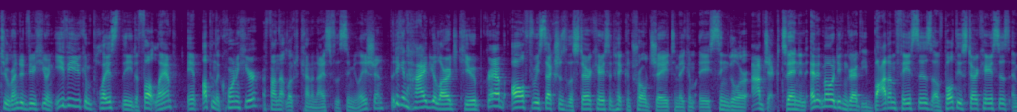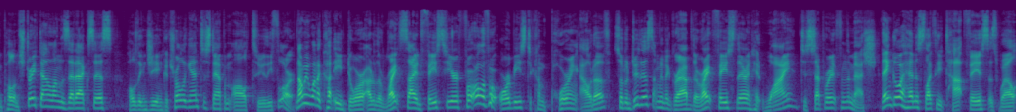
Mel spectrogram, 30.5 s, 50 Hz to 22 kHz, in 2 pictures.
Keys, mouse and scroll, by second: 0.7 click, 1.5 g, 4.0 middle click, 4.7 g, 5.8 click, 6.8 h, 7.5 Tab, 7.5 middle click, 7.5-7.9 scroll down 1, 8.0 shift+click, 8.3 shift+click, 10.2 ctrl+j, 11.4 g, 11.7 Tab, 11.7 middle click, 12.1 shift+click, 12.6 shift+click, 13.5 middle click, 13.9 g, 15.5 middle click, 16.5 shift+click, 16.8 middle click, 17.1 g, 19.1 Tab, 19.3 a, 19.5 a, 19.8 scroll down 1, 19.9 middle click, 20.2 click, 20.2 scroll up 2, 20.2 z, 20.6-22.3 middle drag, 23.4 y, 24.1 g, 25.7 shift+middle click, 26.1-26.8 scroll up 2, 26.8 ctrl+r, 27.1 middle click, 29.0 click, 29.8 x.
